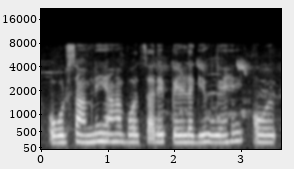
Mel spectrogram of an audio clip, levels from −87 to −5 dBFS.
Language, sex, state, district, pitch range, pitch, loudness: Hindi, female, Chandigarh, Chandigarh, 200-220 Hz, 205 Hz, -17 LUFS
